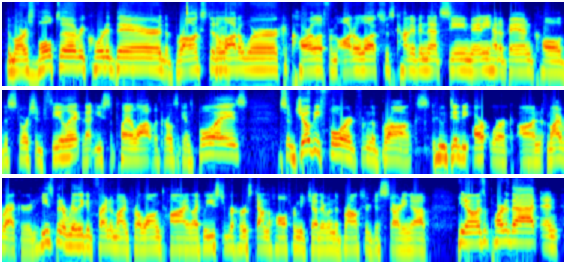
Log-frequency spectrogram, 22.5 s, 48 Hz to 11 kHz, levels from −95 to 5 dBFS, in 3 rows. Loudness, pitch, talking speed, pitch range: -21 LUFS, 130 Hz, 240 wpm, 120-145 Hz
